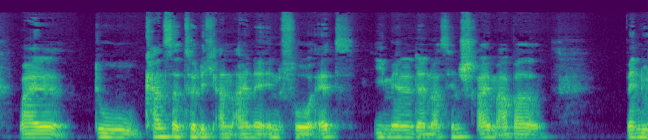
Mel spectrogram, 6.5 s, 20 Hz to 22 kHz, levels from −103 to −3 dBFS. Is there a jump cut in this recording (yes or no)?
no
